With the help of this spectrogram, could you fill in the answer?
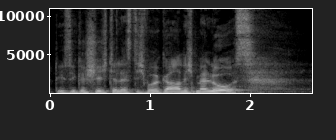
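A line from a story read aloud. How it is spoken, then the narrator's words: Sighing. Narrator (German): seufzte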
